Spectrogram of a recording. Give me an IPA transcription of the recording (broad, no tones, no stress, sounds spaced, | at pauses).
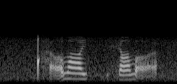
ǃʰ a̰ ðˤ e | x ɛ ðˤ a̰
